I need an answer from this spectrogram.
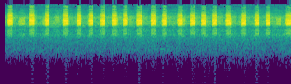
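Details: Cricket, a hidden insect, stridulating with its wings: high, buzzy chirp pulses repeated about four times per second, steady throughout, with no other clear sounds.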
